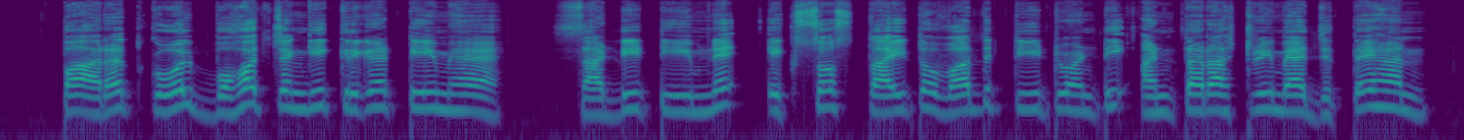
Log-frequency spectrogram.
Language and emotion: Punjabi, happy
